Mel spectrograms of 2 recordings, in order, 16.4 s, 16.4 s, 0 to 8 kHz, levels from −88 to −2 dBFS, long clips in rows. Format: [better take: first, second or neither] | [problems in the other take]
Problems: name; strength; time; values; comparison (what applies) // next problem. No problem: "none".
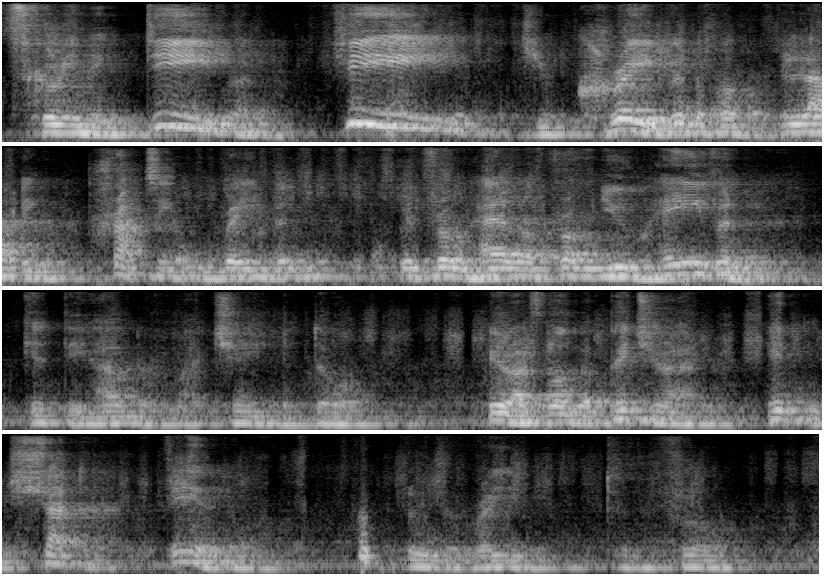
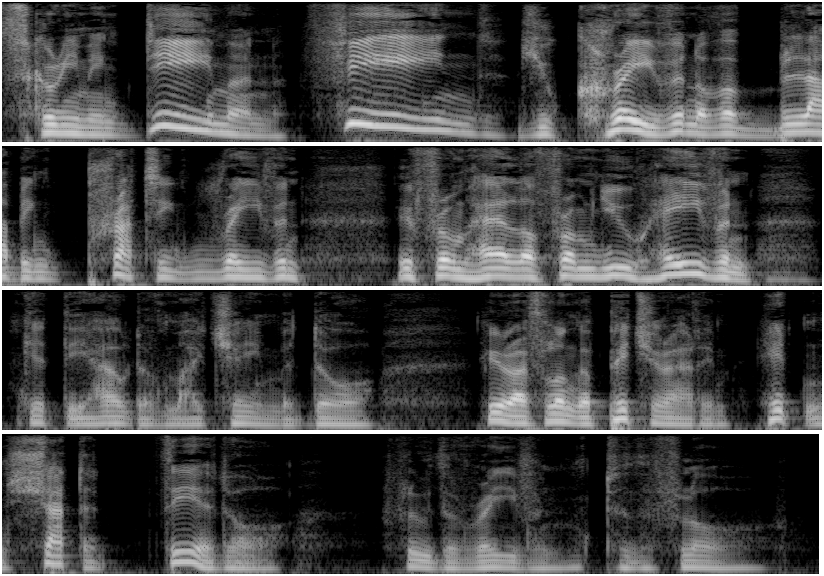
second | noise reduction (neural separator model SepFormer DNS4)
